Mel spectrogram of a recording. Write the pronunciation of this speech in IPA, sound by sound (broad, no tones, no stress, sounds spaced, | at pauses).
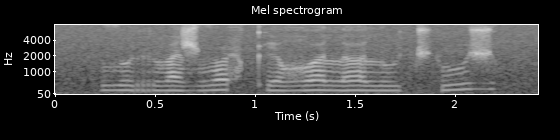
ð u r β a ʒ ðˤ u ħ kʼ e ʁʷ ʌ l ʌ l u t͡ʃʼ u ʒ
